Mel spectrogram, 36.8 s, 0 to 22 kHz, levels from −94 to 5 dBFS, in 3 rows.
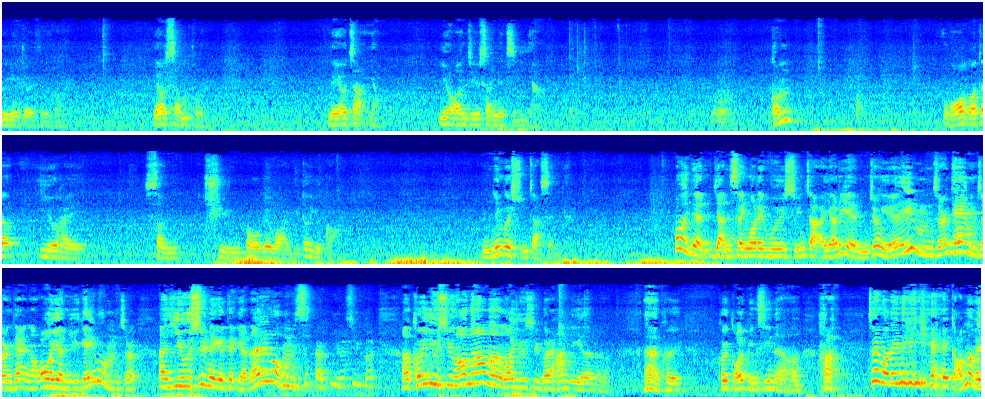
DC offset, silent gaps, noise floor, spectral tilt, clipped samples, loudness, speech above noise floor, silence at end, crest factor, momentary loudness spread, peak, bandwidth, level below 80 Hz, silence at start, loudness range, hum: under 0.1%; none; -47 dBFS; -4 dB/octave; under 0.1%; -25 LUFS; 22 dB; 0 s; 18 dB; 25 LU; -6 dBFS; 14 kHz; -38 dBFS; 0 s; 13 LU; none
